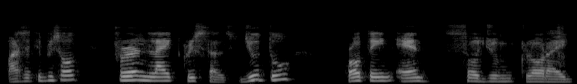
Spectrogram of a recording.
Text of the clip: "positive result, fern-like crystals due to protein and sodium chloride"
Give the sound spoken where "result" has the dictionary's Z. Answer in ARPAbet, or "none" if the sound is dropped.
S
